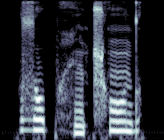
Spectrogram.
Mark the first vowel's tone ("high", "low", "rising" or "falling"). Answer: high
